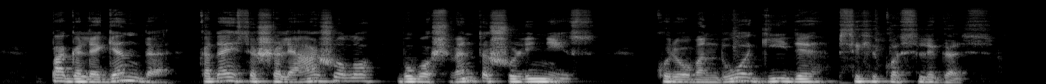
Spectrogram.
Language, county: Lithuanian, Kaunas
